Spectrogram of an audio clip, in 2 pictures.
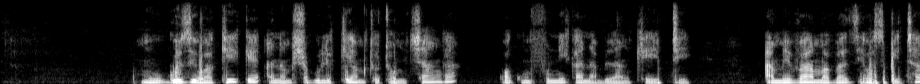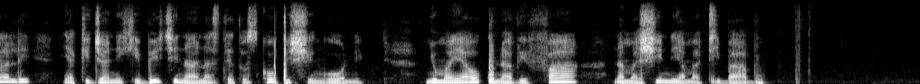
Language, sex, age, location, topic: Swahili, female, 25-35, Kisumu, health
